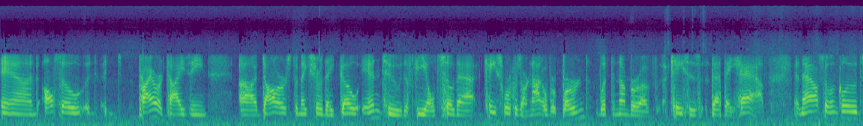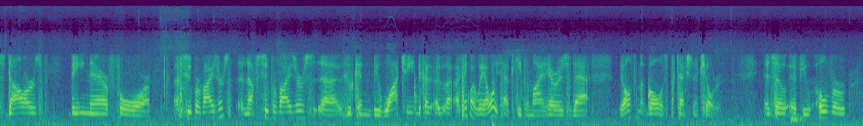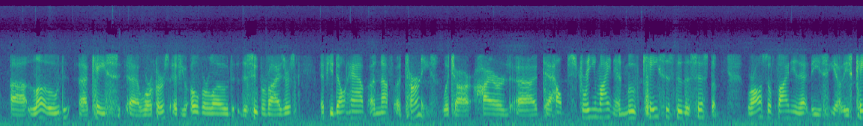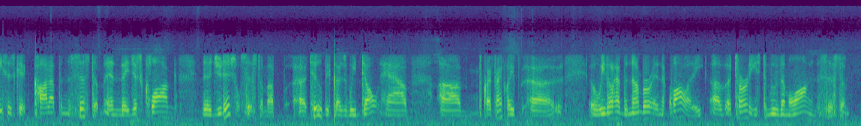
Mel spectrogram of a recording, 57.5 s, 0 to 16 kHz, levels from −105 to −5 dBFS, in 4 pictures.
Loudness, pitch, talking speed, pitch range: -27 LUFS, 130 Hz, 160 wpm, 120-150 Hz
